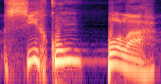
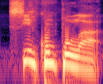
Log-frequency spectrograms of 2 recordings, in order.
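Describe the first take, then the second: First: "circumpolar" stretched very slow, syllable by syllable: cir-cum-po-lar; slowed down word. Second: Said in the usual way. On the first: Shown as a demonstration. Teacher repeats the word to the class, very slow. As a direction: draw out "circumpolar" so the class hears each piece. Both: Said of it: "O que que tá errado aí no circumpolar?".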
